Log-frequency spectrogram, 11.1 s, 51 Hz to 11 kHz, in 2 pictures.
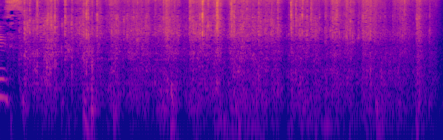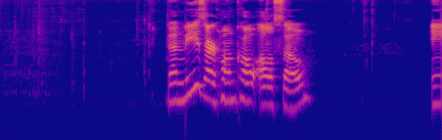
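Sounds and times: hands rustling packing material: 0:00.0 - 0:06.1.

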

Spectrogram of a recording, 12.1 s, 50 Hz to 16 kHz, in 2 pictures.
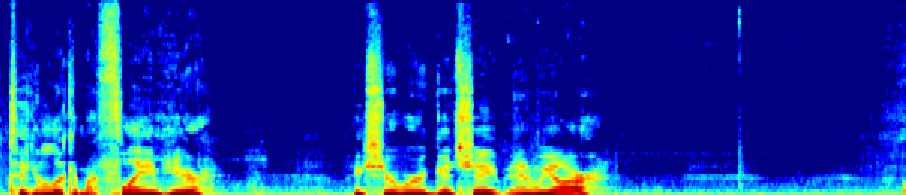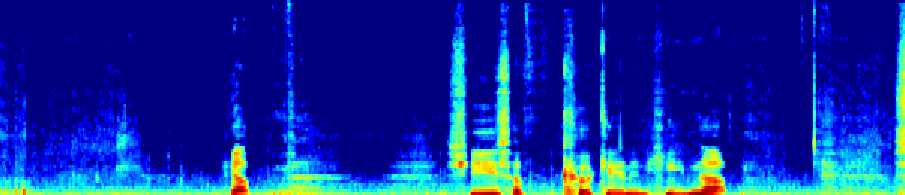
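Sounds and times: camp stove burning: 0:00.0 - 0:12.0
faint gas hiss: 0:10.8 - 0:12.0.

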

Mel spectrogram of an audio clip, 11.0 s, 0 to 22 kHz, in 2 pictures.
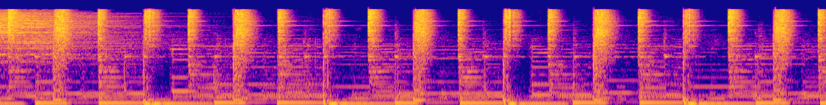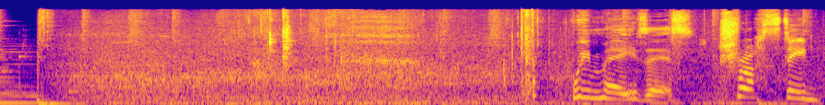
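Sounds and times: road traffic: 0:03.6 - 0:11.0.

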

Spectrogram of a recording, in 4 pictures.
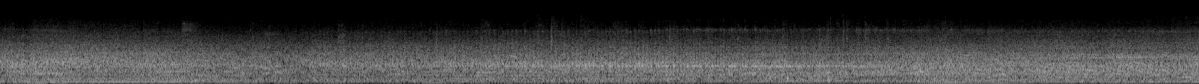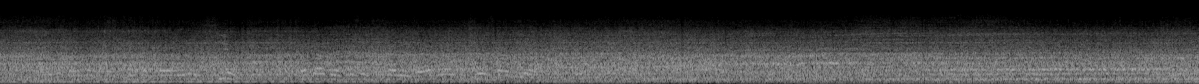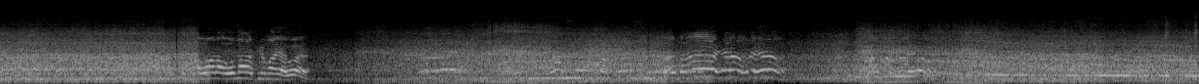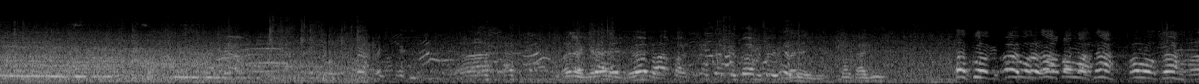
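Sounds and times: diesel engines running: 0:00.0 - 0:26.2, 0:27.2 - 0:45.5.

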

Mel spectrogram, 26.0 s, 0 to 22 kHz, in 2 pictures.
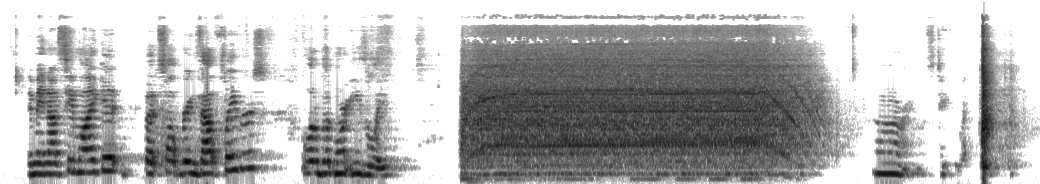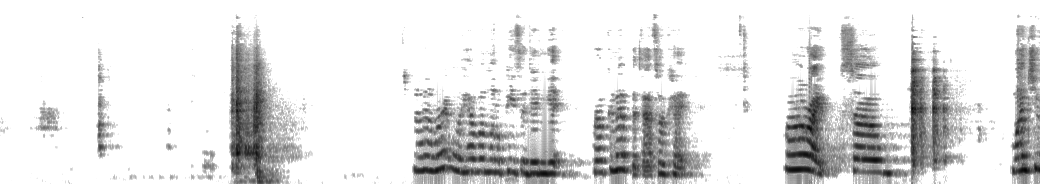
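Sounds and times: food processor motor running: 0:05.8 - 0:10.6.

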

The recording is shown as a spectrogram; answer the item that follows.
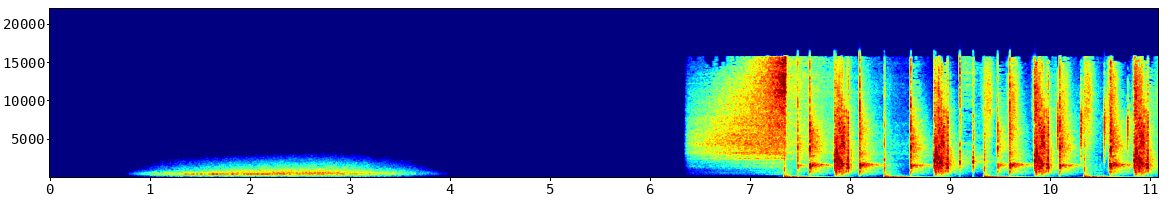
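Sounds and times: swelling whoosh: 0:00.8 - 0:03.9.

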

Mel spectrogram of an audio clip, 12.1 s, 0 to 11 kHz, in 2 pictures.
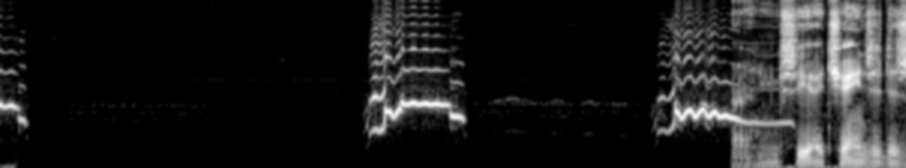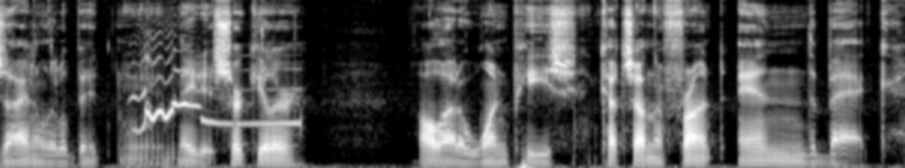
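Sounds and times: high wavering bird call: 0:00.0 - 0:00.2, 0:02.4 - 0:05.2, 0:06.9 - 0:08.2.

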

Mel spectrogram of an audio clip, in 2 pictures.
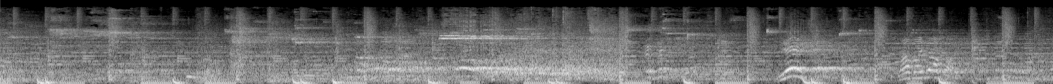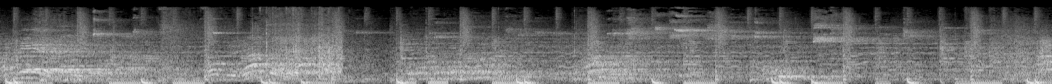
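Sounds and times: music with steady low beat: 0:00.0 - 0:08.8, 0:09.4 - 0:11.0, 0:13.2 - 0:21.0
shoe squeaks: 0:00.0 - 0:09.0, 0:11.2 - 0:20.4
players' voices echoing: 0:00.0 - 0:19.8.

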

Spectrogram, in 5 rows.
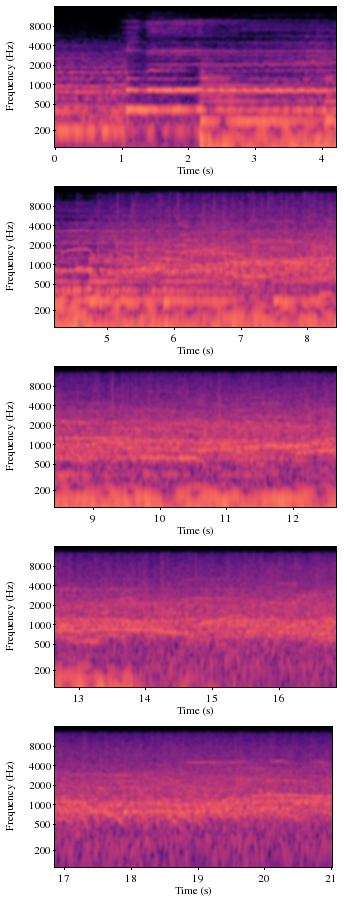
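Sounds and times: band playing held chords: 0:03.4 - 0:14.5
audience applauding and cheering: 0:04.2 - 0:21.0.

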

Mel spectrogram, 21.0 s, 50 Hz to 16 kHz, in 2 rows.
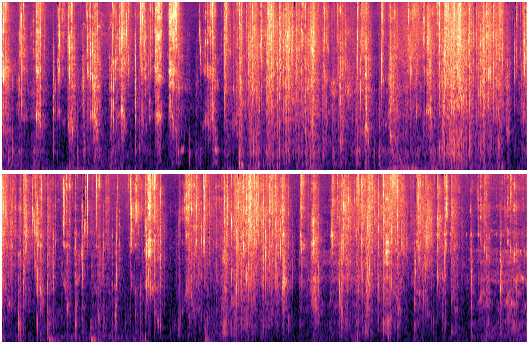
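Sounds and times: plastic bag crinkling: 0:00.0 - 0:11.5, 0:13.2 - 0:21.0
crunching and chewing chips: 0:00.0 - 0:21.0.

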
